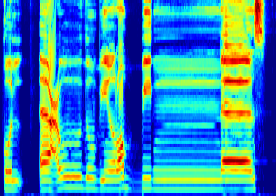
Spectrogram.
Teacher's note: اعوذ اعوذ، آگے برب الناس، برب میں را پر پڑھا جائے گا کیونکہ را کے اوپر حرکت ہے، اور آخر میں الناس کے اندر نون مشدد ہے، تو وہاں پہ غنہ کیجیے گا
